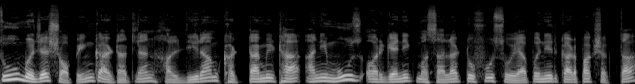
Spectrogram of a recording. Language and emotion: Goan Konkani, neutral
